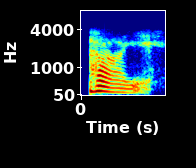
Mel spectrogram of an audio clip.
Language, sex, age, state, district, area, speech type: Punjabi, female, 45-60, Punjab, Fatehgarh Sahib, urban, conversation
